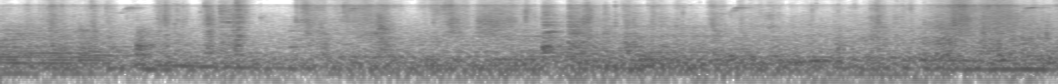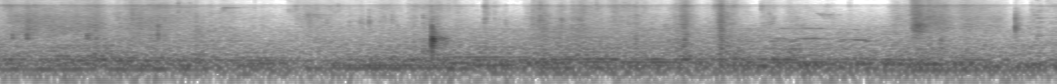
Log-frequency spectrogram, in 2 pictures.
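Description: Soft scattered rustles and crackles of potting soil being pressed by hand around a cutting in a plastic polybag, with one sharp click about three-quarters of the way through, over a steady low hum.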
